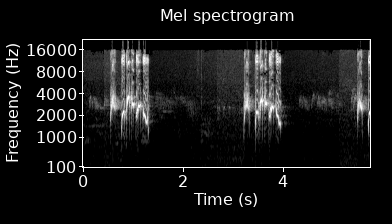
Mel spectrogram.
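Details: Red-whiskered bulbul, caged in Thailand, sings its doubled song for young birds to learn by ear: a sliding whistle leads into fast chopped warbles. Phrases come roughly every two and a half seconds, three in all, with quiet gaps between.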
